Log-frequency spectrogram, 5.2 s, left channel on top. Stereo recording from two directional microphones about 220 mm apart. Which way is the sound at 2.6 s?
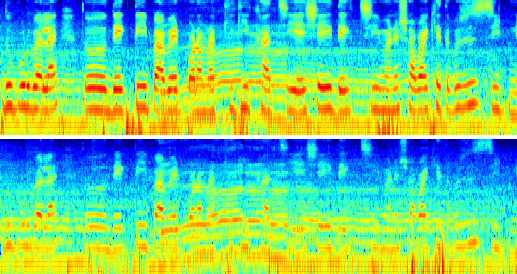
50° left (ahead or behind).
